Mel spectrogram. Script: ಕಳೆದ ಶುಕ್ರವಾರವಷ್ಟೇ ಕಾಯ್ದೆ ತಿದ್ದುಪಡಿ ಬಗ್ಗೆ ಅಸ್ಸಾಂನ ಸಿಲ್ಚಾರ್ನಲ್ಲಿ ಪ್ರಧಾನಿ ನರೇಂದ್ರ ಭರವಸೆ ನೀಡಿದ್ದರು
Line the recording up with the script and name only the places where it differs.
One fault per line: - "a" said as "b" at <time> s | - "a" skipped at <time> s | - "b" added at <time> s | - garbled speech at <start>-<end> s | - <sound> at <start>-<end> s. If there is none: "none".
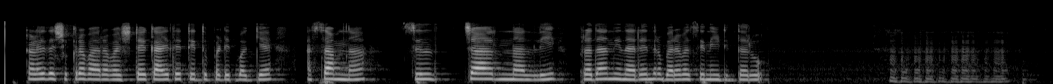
- laugh at 8.7-10.1 s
